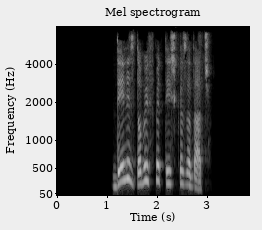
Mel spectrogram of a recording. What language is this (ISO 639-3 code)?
mkd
